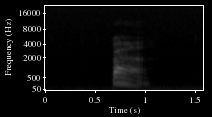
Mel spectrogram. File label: "ban4", Chinese pinyin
